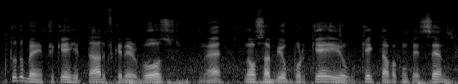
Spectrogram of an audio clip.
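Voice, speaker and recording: A man's voice: lowish voice, fast, a little hiss or hum. A man from Brazil with a Brazilian Portuguese accent, telling a personal story in a casual, rambling way and ending sentences with "né?". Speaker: vlogger.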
